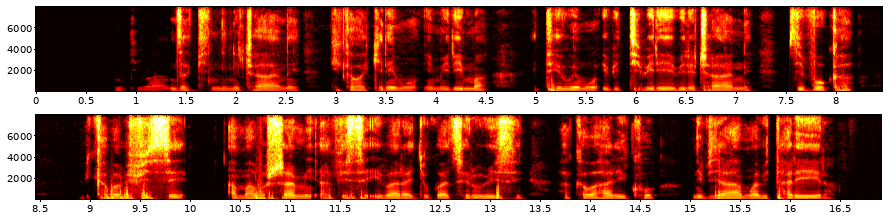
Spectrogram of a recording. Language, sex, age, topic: Rundi, male, 18-24, agriculture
